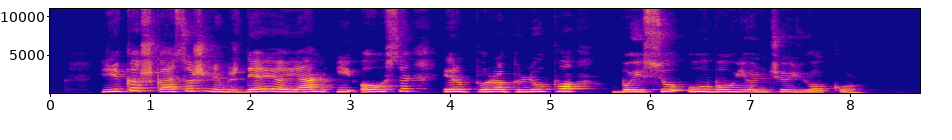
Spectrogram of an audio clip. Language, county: Lithuanian, Vilnius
